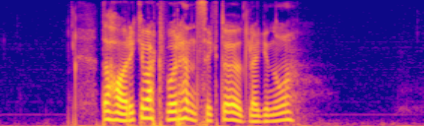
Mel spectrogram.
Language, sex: Norwegian, female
